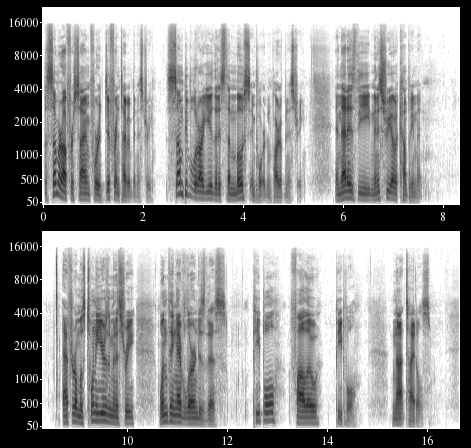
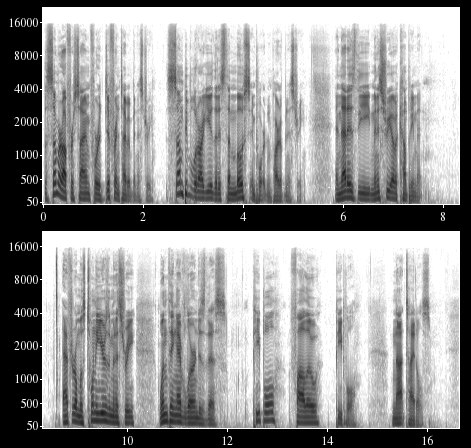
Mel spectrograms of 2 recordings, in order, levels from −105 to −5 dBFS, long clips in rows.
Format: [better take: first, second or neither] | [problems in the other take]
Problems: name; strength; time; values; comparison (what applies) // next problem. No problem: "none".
second | thin; somewhat; fading below 400 Hz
